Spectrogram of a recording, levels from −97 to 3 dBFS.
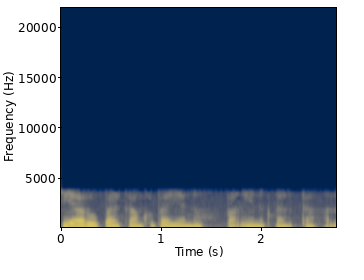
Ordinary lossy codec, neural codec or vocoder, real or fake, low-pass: AAC, 24 kbps; none; real; 3.6 kHz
